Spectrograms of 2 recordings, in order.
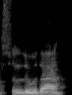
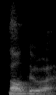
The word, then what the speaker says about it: Saldua: Saldua. Did I pronounce that right? Saldua.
